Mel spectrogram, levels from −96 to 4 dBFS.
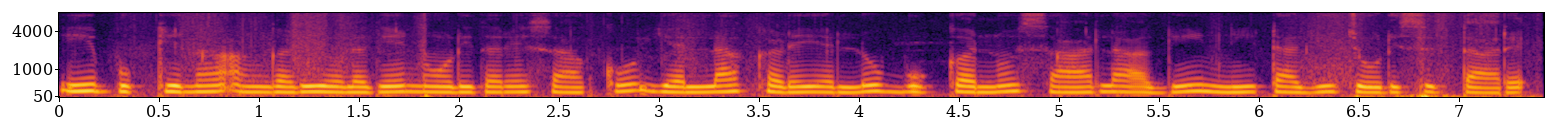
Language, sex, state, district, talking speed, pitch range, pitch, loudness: Kannada, female, Karnataka, Bangalore, 95 wpm, 190-205 Hz, 195 Hz, -15 LUFS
